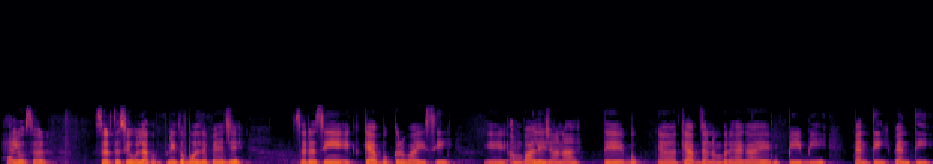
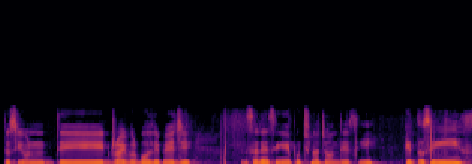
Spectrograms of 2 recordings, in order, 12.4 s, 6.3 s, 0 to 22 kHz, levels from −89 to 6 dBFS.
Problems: none marked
